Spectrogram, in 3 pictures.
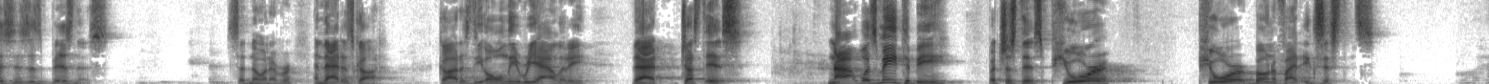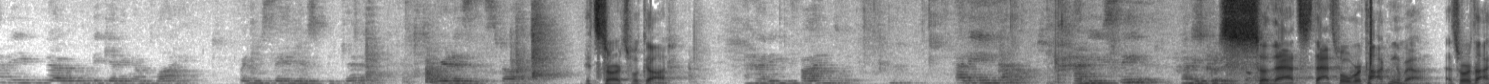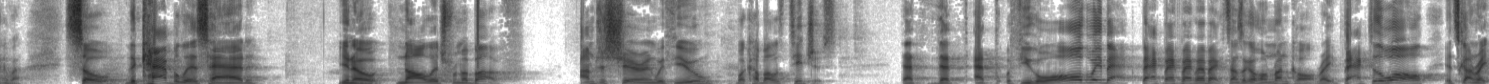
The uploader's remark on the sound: Recorded Live at The Torah Center ATL on Wednesday, December 6, 2023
